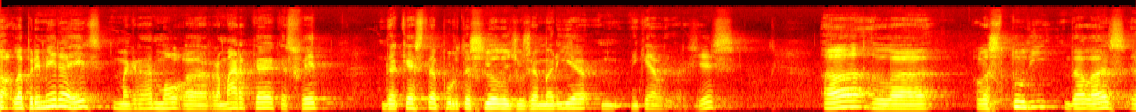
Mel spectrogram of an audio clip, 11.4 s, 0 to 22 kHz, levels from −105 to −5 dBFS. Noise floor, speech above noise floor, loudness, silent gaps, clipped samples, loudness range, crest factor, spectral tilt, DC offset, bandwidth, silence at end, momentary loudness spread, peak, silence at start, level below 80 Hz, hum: -49 dBFS; 28 dB; -21 LUFS; none; under 0.1%; 3 LU; 20 dB; -4.5 dB/octave; under 0.1%; 17 kHz; 0 s; 13 LU; -2 dBFS; 0 s; -74 dBFS; none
